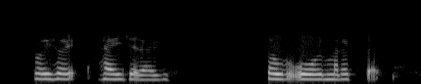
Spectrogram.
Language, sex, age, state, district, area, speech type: Manipuri, female, 30-45, Manipur, Churachandpur, urban, conversation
